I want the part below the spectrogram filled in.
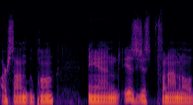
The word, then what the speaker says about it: Lupin: It's actually French, so they would pronounce it Lupin, but it's a French show, but there's English dubbed, you can read the subtitles, but it's a pretty good dub.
